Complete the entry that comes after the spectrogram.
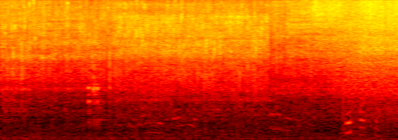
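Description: Abalone sizzling in a hot griddle pan. The sizzle grows louder about four seconds in, as enoki mushrooms are laid onto the pan.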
